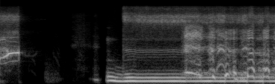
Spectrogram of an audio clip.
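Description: A vibrator buzzes loudly against a microphone: a steady, low, droning hum that kicks in after a short pause and holds unbroken for almost two seconds, with scattered rougher noises layered on top.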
